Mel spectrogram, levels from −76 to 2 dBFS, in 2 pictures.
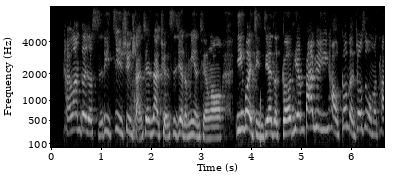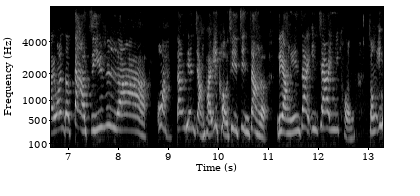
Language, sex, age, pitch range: Chinese, female, 20-39, 230-320 Hz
